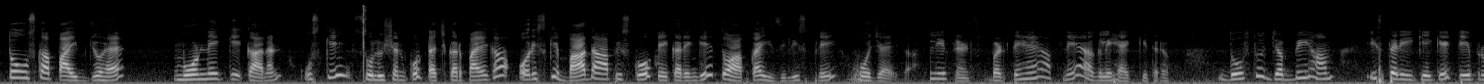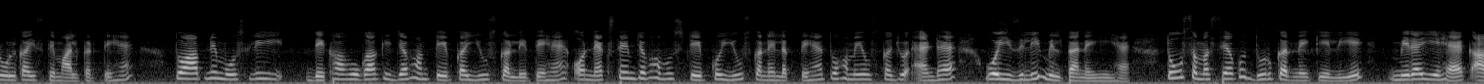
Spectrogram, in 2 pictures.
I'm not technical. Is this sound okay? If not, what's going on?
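No, there are two problems. A mains hum runs through the whole clip: a steady low 50 Hz drone, fairly noticeable, likely from electrical power leaking in through a ground loop or nearby transformer. At 3.64 s there's an uninitialised buffer, a tiny, loud digital crack where the system played leftover memory before any real audio had been written there.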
